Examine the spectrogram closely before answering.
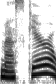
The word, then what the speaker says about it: mascara: How do you pronounce mascara wand? The answer is mascara wh. Let's take a minute to get this pronunciation perfect. Mascara has three syllables. The stress is on the middle syllable again.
